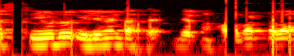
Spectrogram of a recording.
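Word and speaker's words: pseudo: হচ্ছে হোভারের মতো একটা পিসিউডো এলিমেন্ট আর কি, ওগুলোকে বলা হয়েছে পিসিউডো এলিমেন্ট বা পিসিউডো ক্লাস বলা আর কি, বা সিউডো ক্লাস, নরমালি পিতে উচ্চারণ হয় না, সিউডো ক্লাস বলা হ্যাঁ, হয়।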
